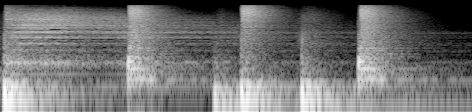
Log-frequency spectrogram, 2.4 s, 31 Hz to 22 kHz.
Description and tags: A short recording, crash and then 1/4 hi-hat hiphop style beat. Loopable.
Recorded using a SONY condenser mic and an iRiver H340.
